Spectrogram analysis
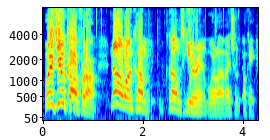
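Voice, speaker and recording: A man reading a gruff veteran male space explorer aloud, folksy and teasing. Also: sits high, big pitch swings, normal speed, voice pushed up.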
